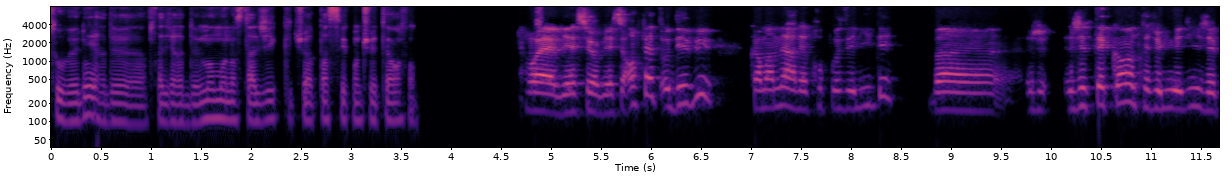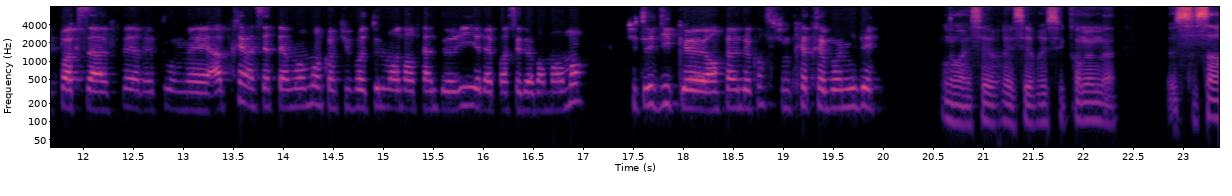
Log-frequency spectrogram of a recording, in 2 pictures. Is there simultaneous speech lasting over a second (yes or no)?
no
